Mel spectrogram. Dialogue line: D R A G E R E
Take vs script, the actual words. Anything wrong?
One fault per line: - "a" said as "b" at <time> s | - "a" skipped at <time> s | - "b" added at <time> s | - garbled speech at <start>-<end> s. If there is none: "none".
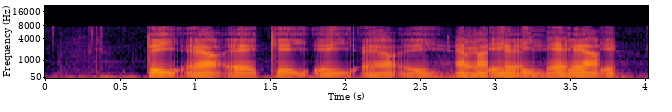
- garbled speech at 2.7-3.8 s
